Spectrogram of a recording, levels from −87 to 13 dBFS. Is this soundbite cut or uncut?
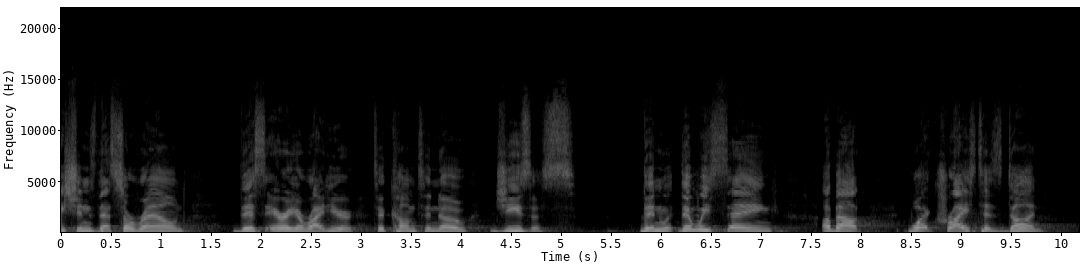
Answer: uncut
